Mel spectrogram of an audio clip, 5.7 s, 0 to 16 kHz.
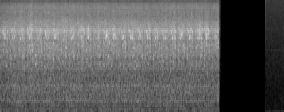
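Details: Ski boat inboard engine running after Velvet Drive 1:1 transmission replaced with new ZF 1:1; fired up and shifted in and out of gear to check linkage clears muffler. Steady, even note with smooth regular beat, no knocks or grinding before shutdown; normal running.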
